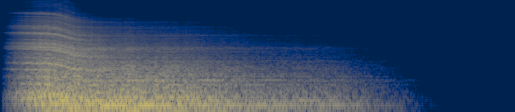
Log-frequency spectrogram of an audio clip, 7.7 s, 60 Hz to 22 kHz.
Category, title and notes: Sound effects > Other
Sound Design Elements Whoosh SFX 038
audio, effect, film, trailer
